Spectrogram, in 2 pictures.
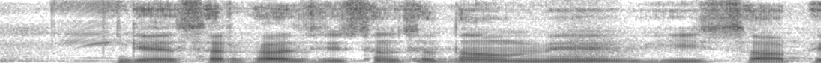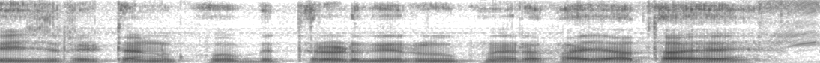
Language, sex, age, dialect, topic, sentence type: Hindi, male, 31-35, Kanauji Braj Bhasha, banking, statement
